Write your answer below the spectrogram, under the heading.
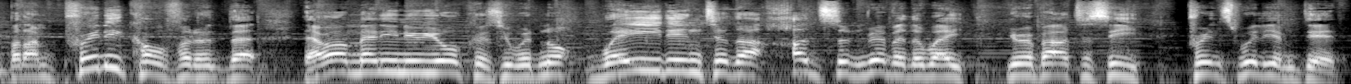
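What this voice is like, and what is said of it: Non-New York accent. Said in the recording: “I'm no New Yorker, right? You can tell from the accent”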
